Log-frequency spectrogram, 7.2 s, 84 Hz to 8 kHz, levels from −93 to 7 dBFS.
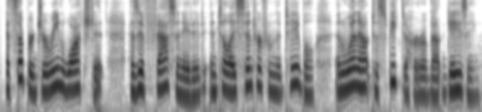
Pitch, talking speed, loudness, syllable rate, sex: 205 Hz, 200 wpm, -18 LUFS, 5.5 syllables/s, female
